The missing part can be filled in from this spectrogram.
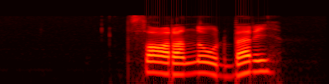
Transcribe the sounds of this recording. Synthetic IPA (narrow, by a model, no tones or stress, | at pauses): sɑːɾanuːɖbæɾj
